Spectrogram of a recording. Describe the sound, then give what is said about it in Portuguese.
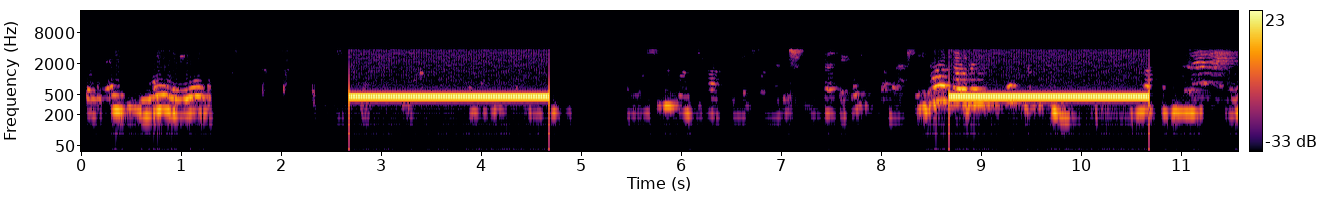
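A telephone line tone sounds as a call comes in: two long, steady, even-pitched tones of about two seconds each, separated by a gap, with people talking before, between and after them. “chegou a ligação aqui”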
